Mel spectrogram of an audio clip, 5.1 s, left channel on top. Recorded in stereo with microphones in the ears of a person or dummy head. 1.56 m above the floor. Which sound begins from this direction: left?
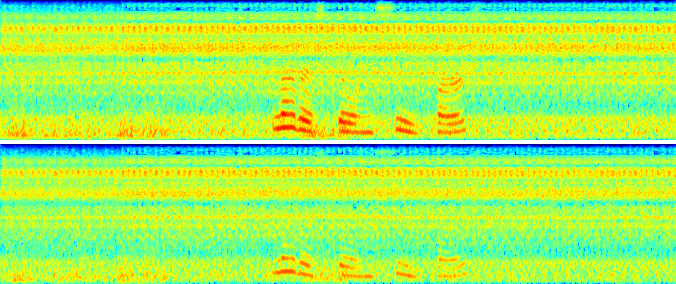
A woman speaking, at 2.0 s.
